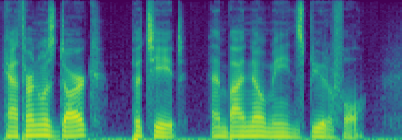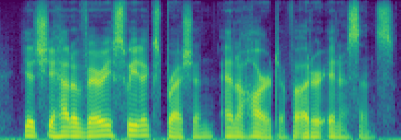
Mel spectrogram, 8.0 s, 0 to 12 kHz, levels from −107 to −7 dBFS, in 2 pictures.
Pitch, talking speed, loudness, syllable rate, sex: 100 Hz, 165 wpm, -19 LUFS, 5.2 syllables/s, male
